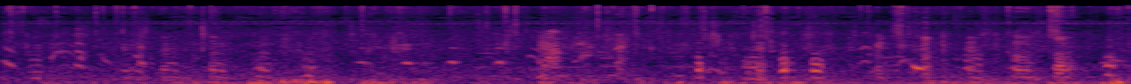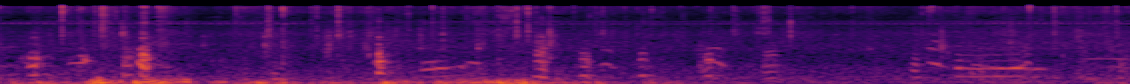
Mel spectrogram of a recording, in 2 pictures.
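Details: Chickens at feeding time with their owner: a flock's overlapping short clucks and chatter, with heavy low thumping and handling noise throughout.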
